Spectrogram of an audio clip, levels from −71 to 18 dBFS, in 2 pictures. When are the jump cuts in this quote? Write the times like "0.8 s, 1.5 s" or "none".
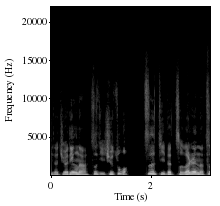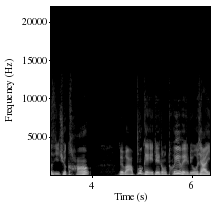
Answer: none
